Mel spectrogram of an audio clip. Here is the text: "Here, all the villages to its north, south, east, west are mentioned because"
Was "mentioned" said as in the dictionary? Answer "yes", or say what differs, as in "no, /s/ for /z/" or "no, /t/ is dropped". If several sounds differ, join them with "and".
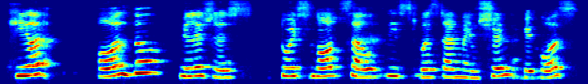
yes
